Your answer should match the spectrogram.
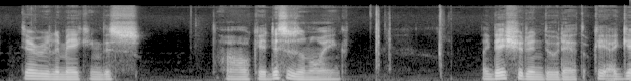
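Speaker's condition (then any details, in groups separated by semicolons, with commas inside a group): No condition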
